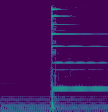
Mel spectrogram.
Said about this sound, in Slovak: Ozvalo se cinknutí malého hotelového zvonku a na recepci nervózně přešlápl mladý muž.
